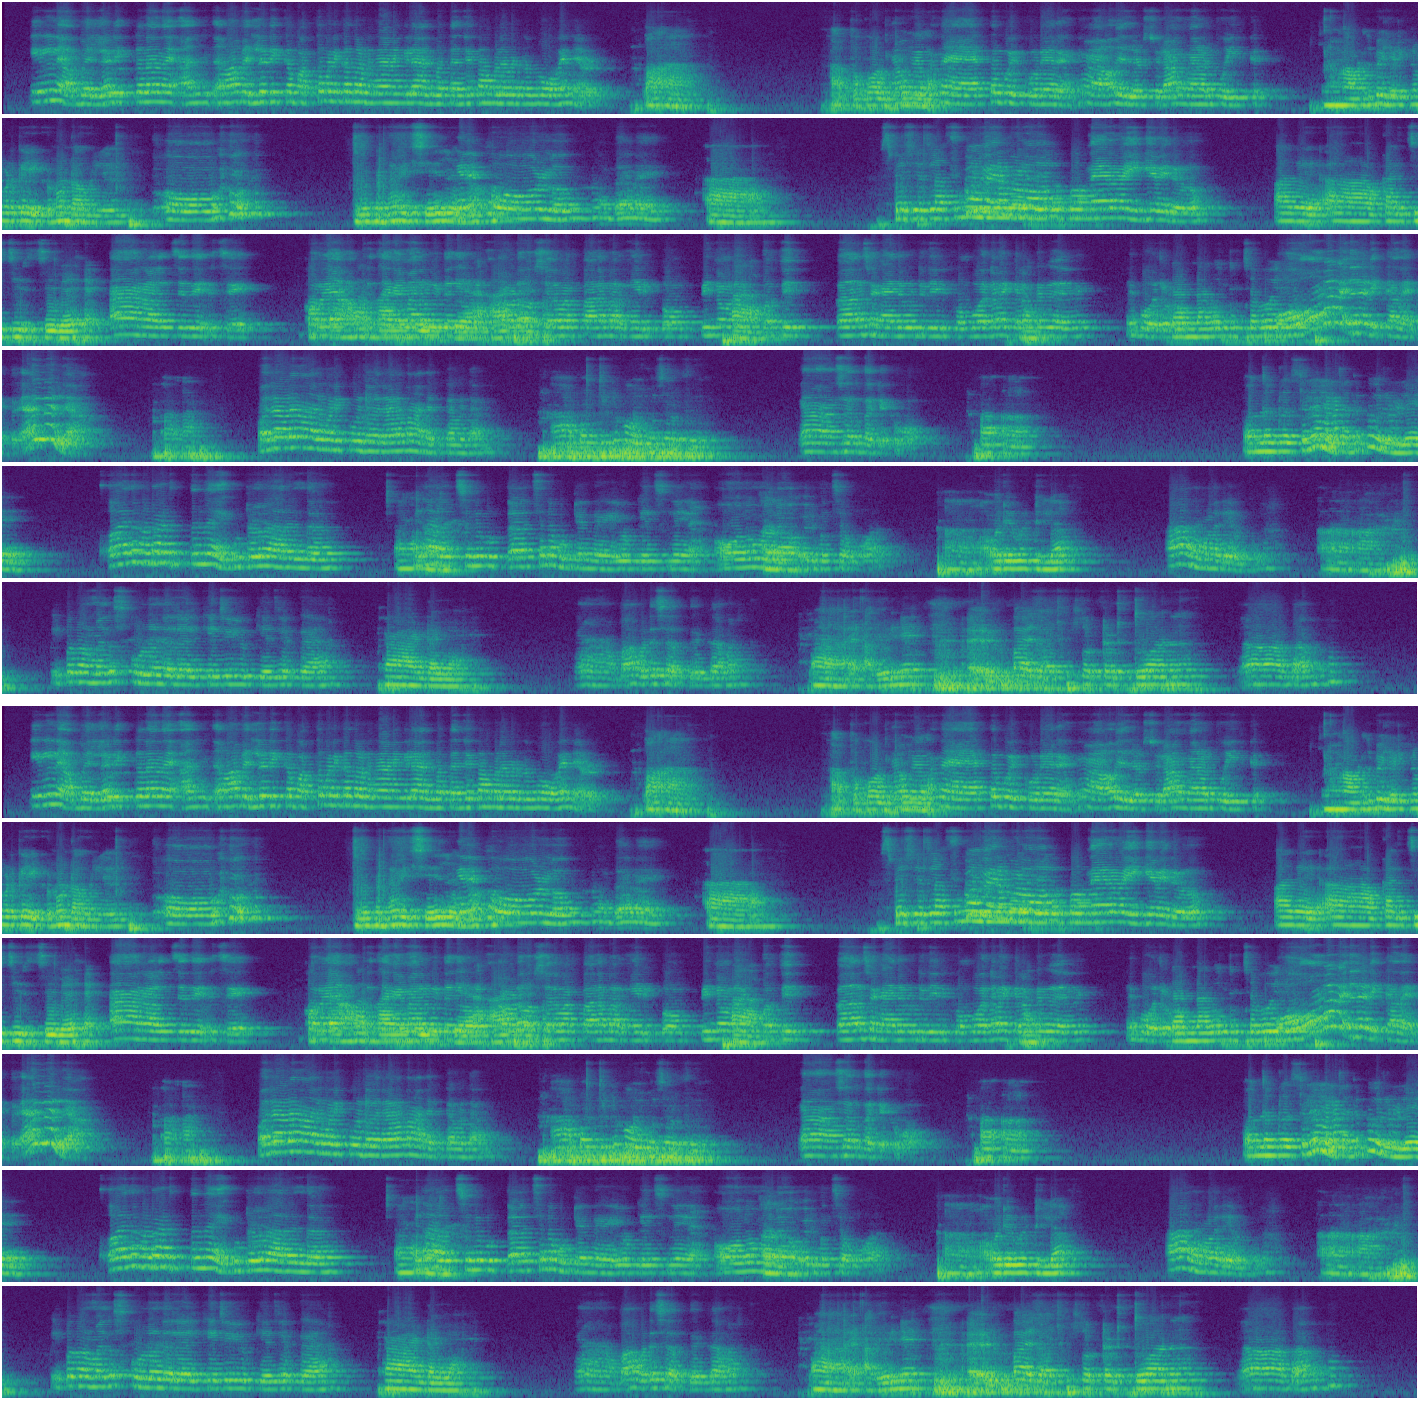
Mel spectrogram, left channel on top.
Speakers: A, on the right (about 70°); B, in the centre.
A: ഇല്ല ബെല്ലടിക്കണനേ ആ ബെല്ലടിക്ക പത്ത് മണിക്ക തൊടങ്ങാണെങ്കിലൻപത്തഞ്ച് നമ്മളെ ഇവിടുന്ന് പോവന്നെ ഒള്ളൂ
B: ആ ആഹ് അപ്പൊ കൊഴപ്പില്ല
A: ഞാൻ പറയു ഒന്ന് നേര്ത്തെ പോയിക്കൂടെറയും ആ ബെല്ലട്ച്ചുല അങ്ങനെ അവിടെ പോയി
B: ആഹ് അവിടുന്ന് ബെല്ലടിക്കണ ബടെ കേക്ക്ണു ണ്ടാവുലേ
A: ഓഹ്
B: പിന്നെ വിഷയല്ലല്ലോ
A: അങ്ങനെ പോവുള്ളൂ അതാണേ
B: ആഹ് സ്പെഷ്യൽ ക്ലാസും
A: സ്കൂൾട്ട്
B: കാര്യങ്ങളൊന്നും
A: വരുമ്പോളോ
B: ഇല്ലല്ലോ പ്പൊ
A: നേരം വൈകിയേ വരുള്ളൂ
B: അതെ ആഹ് കൾച്ച് ചിരിച്ചില്ലേ
A: ആഹ് കളിച്ചു തിരിച്ച് കൊറേ
B: വർത്താനം
A: അപ്പർത്തെചെങ്ങായിമാരെ
B: പറഞ്ഞാലും തീരില്ല
A: വീട്ടു കേറും,
B: അതെ
A: അവിടെ കൊർച്ചേരം വർത്താനം പർഞ്ഞിരിക്കും. പിന്നെ ഓന്റെ
B: ആഹ്
A: ഇപ്പർത്തിര് വേറെ ചെങ്ങായ്ന്റെ വീട്ടിലിരിക്കും പോര്ന വൈക്കലൊക്കെ
B: ആഹ്
A: കേറി ട്ടേ പോരുള്ളു.
B: രണ്ടാളും ഒന്നിച്ചാ പോരാ
A: പോവുമ്പോ ബെല്ലടിക്കാൻ നേര്ത്ത് അല്ലല്ല
B: ആ അഹ്
A: ഒരാളെ നാല് മണിക്ക്വ്ടും ഒരാളെ നാലരക്കാ വിടാ
B: ആഹ് അപ്പൊറ്റക്ക് പോയ്ര്ഓ ചെറ്ത്
A: ആഹ് ചെറുതൊറ്റക്ക് പോവും
B: ആഹ് ആഹ് ഒന്നാം ക്ലാസ്സിലല്ലേ
A: പിന്നെ
B: തന്നെ പോരുംല്ലേ
A: ഓനിവിടടുത്തന്നെ കുട്ടികള് വേറ്ണ്ട്
B: ആഹ്
A: പിന്നെളേച്ചന്റെ
B: ആഹ്
A: കു എളേച്ചന്റെ കുട്ടിയ്ണ്ടേ യു കെ ജില് ഓനും ഇവനും
B: ആഹ്
A: ഒരുമിച്ചാ പോവാ
B: ആഹ് ഒരേ വീട്ടിലാ
A: ആഹ് ഞങ്ങളൊരേ വീട്ടിലാ
B: ആഹ് ആഹ്
A: ഇപ്പൊ ഗവൺമെന്റ് സ്കൂളില്ണ്ടല്ലോ എൽ കെ ജിയും യു കെ ജിയൊക്കെ
B: ആഹ് ഇണ്ടല്ലോ
A: ആഹ് അപ്പവിടെ ചേർത്തേക്കാണ്
B: ആഹ് അത് പിന്നെ എളുപ്പായല്ലോ തൊട്ടടുത്തുആണ്
A: ആഹ് അതാണ്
